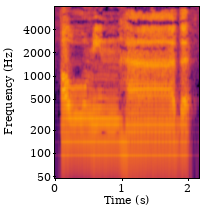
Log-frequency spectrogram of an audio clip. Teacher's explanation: وقوم نونت الميم فلذلك ننطق التنوين مظهرا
